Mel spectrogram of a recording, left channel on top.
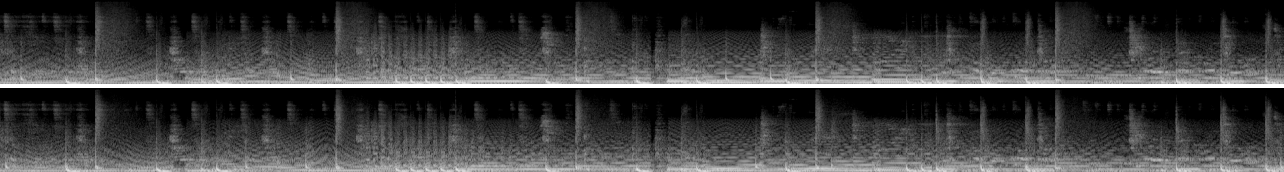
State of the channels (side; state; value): both; normal; correlation 0.78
